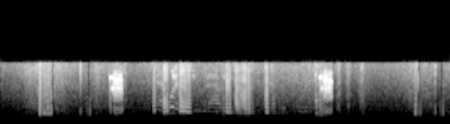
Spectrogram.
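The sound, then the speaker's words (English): A narrowband radio transmission full of crackling static, with garbled, unintelligible voice fragments breaking through and two sharp, loud bursts of noise. “The last transmission was all static.”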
